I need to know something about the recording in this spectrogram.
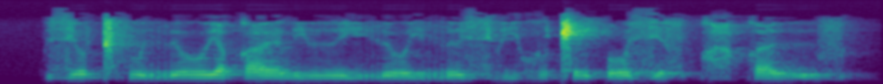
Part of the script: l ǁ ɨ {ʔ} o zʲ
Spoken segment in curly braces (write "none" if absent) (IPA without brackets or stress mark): ʔ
